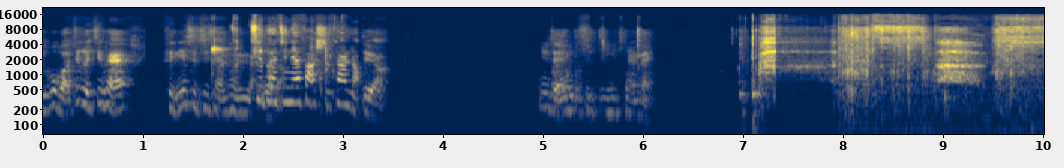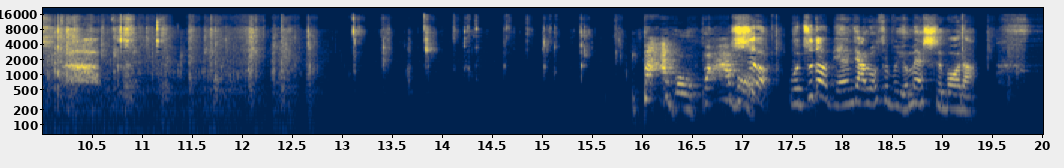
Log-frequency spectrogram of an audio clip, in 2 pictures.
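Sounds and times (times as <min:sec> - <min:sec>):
close biting and chewing: 0:07.9 - 0:16.0.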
